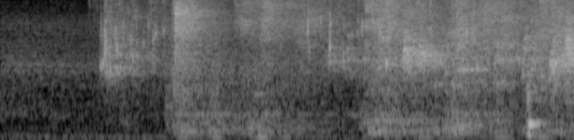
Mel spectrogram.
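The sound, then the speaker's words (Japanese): Warm water poured over a person during a wash gushes and splashes steadily, starting abruptly after a brief quiet moment and continuing at an even, moderately loud level to the end, with no talking. “それじゃお湯かけますね。”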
